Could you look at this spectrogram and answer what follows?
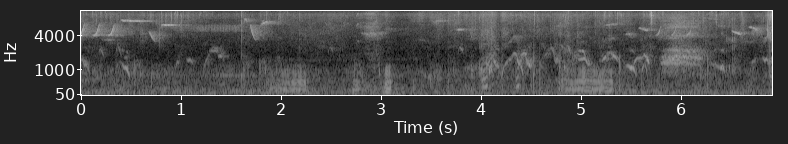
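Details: Young Canada geese, goslings now grown, in Longton Park, Stoke on Trent, June 20, 2022: short buzzy, rasping harmonic calls in bursts near two and five seconds, amid constant chirping from small birds and a low hum.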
